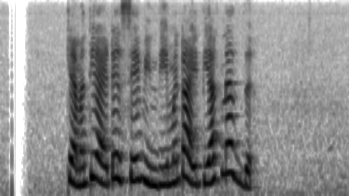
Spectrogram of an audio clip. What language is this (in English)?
Sinhala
